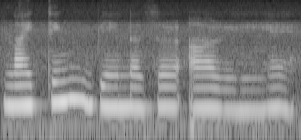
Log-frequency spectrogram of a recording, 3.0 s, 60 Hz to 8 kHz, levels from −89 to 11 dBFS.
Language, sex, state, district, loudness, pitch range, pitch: Hindi, female, Arunachal Pradesh, Lower Dibang Valley, -15 LUFS, 190-205 Hz, 195 Hz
